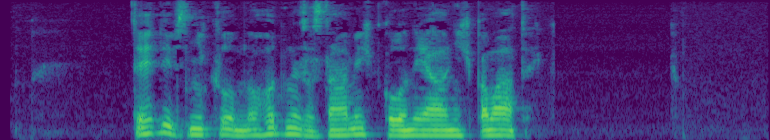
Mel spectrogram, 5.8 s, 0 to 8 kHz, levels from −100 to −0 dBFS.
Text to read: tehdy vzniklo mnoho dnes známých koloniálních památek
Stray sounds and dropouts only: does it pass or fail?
pass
